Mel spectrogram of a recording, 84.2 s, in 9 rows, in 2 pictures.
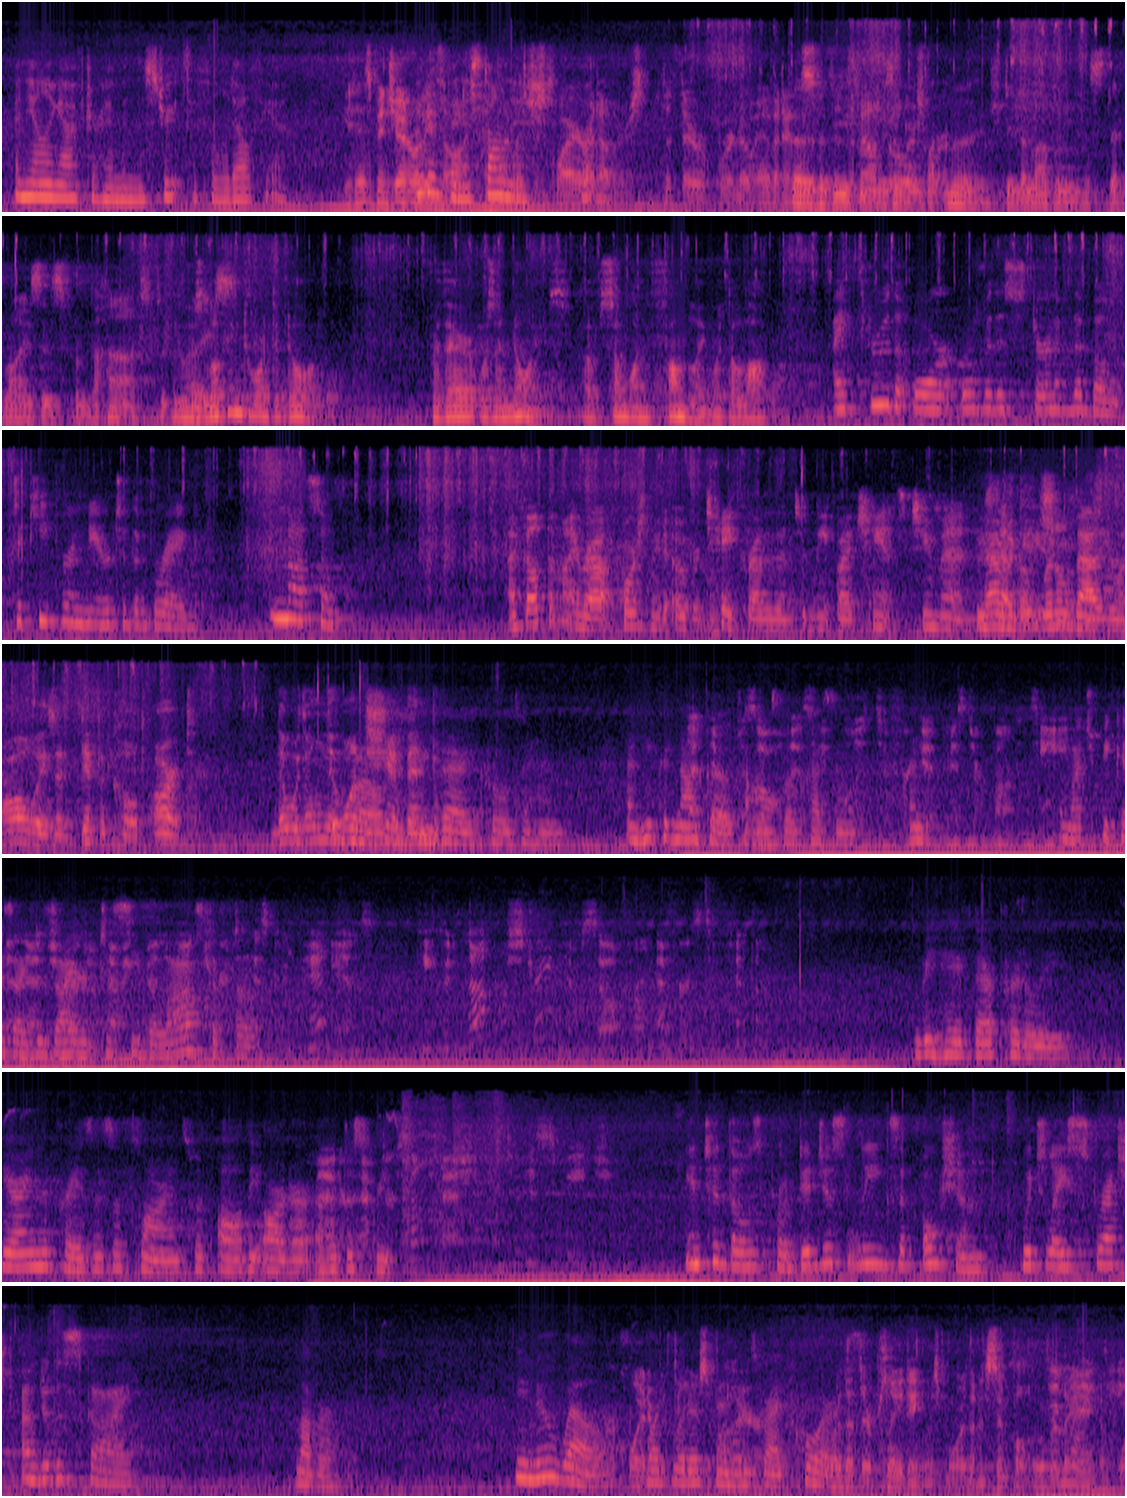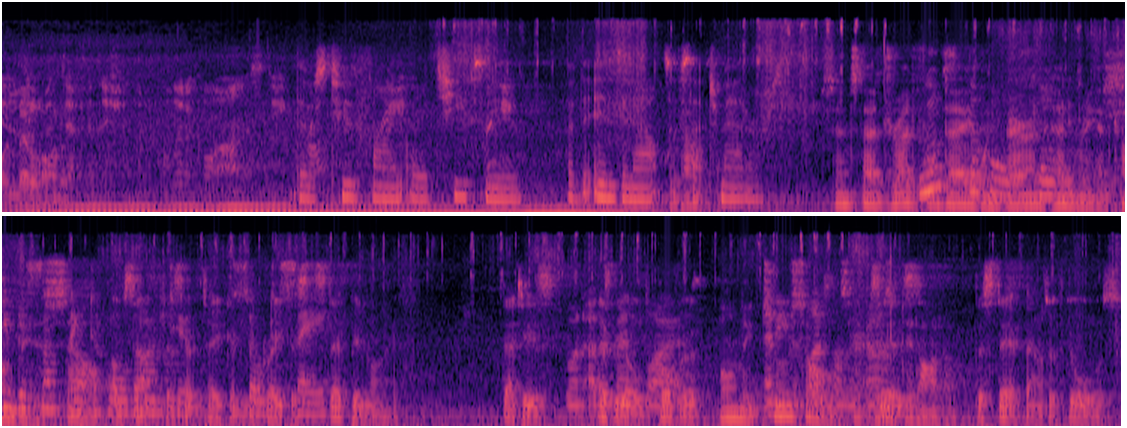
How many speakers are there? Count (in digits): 9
